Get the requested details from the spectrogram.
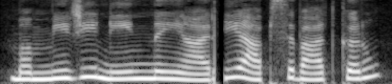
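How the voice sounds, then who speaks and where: A man's voice: extremely high pitch, a little fast, darkish tone, smooth, no echo. Woman voicing a coaxing young son-in-law.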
